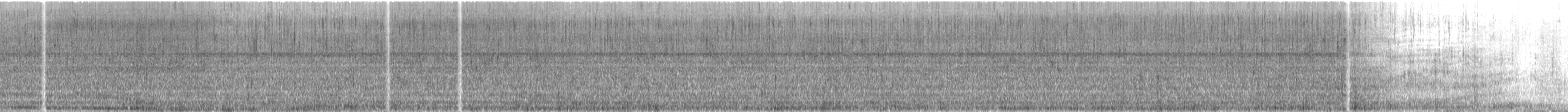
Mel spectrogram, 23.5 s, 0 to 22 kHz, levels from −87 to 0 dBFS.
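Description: A recording of everyday sound with four bursts of packet loss, at 0.61 to 0.71, 5.78 to 5.87, 6.86 to 6.95 and 20.18 to 20.27 s. Each time, roughly 60 ms of packets failed to arrive and the receiver extended the last sound, fading it for about 60 ms before resuming with 60 ms of audio gone.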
